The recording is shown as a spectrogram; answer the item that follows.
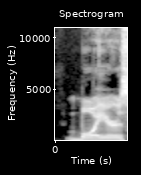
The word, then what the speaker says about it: Moyers: last name to just Moyer's rhymes with lawyers so that people stop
